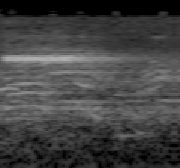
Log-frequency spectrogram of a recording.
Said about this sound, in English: So you hear the whistle. Faith can serve at any point.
